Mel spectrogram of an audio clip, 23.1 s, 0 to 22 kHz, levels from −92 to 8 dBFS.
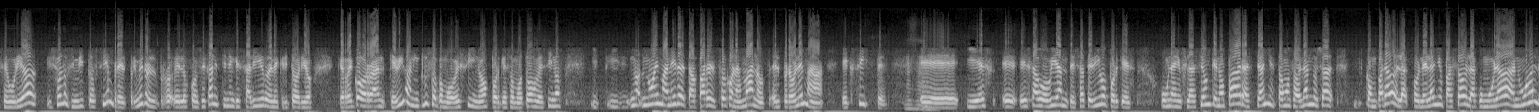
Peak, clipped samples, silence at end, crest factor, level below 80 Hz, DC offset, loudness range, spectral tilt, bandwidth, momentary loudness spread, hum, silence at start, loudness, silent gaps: -4 dBFS; under 0.1%; 0 s; 10 dB; -46 dBFS; under 0.1%; 2 LU; -5 dB/octave; 14.5 kHz; 8 LU; none; 0 s; -15 LUFS; none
